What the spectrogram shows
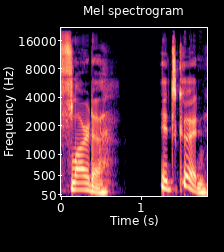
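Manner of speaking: simple, broken English phrasing. Retelling how mom suddenly spoke English by the fire: imitating broken English. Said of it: "breaking out in broken English".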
